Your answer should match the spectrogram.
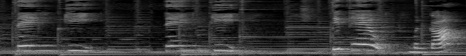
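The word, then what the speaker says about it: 天気: nghĩa là thời tiết, âm mũi in đứng giữa và phía sau là ki. Ki thuộc hàng phụ âm K nên mình sẽ biến in thành ng và đọc là Tenki.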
